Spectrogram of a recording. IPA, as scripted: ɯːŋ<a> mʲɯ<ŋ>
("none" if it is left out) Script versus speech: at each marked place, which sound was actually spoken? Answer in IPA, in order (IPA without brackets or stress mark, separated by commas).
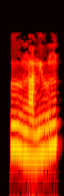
a, ŋ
